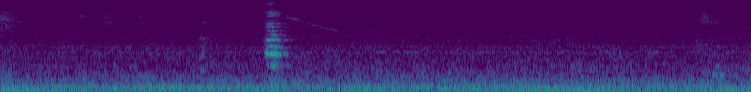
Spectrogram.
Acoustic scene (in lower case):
kitchen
